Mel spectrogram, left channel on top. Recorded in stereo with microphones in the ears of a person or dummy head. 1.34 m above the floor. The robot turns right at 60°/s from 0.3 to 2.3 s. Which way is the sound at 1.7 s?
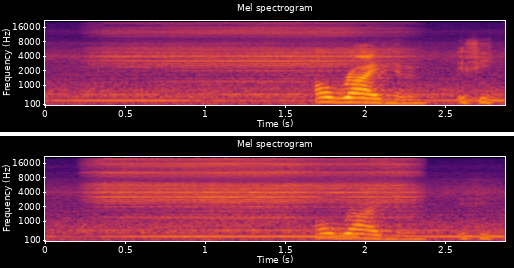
50° left.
